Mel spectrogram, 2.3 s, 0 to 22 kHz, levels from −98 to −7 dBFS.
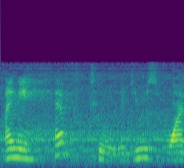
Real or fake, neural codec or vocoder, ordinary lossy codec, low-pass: fake; autoencoder, 48 kHz, 128 numbers a frame, DAC-VAE, trained on Japanese speech; none; 5.4 kHz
